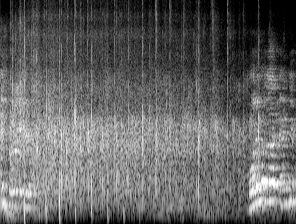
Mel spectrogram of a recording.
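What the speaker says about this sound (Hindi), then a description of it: "तो एक बार मैं ताली जमाऊं इस प्रोडक्ट के लिए।" An audience claps loudly and continuously at a product training session, with some hard individual claps standing out near the front and a voice starting to speak over the applause near the end.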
